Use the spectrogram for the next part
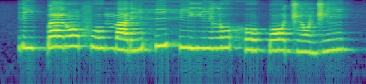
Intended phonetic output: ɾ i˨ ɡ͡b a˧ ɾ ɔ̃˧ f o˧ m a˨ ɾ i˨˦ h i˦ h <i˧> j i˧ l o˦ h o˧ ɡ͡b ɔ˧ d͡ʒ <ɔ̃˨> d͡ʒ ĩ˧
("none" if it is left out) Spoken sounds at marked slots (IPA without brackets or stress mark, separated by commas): i˧, ɔ̃˨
